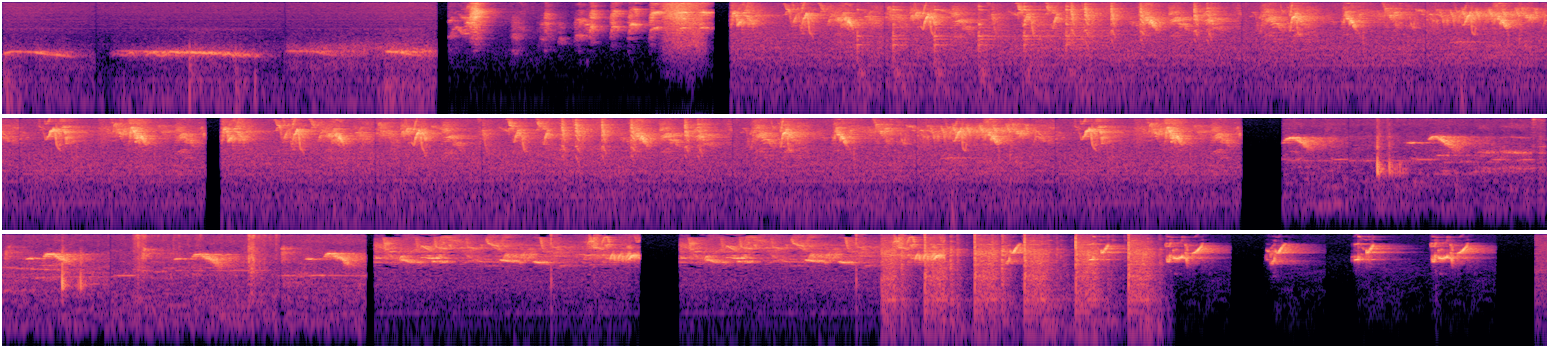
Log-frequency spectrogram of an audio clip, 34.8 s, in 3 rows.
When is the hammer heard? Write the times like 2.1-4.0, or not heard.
6.4-8.3, 29.8-31.9.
